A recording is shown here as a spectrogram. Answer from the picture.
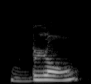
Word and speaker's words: blanc: Blanc, blanche. Dans le mot blanc, on ne prononce pas le C.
